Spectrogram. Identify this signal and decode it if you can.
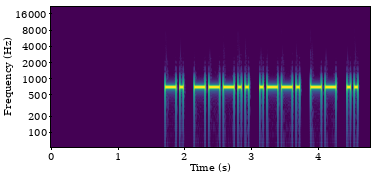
Morse code, heard as a keyed tone, about 22 wpm, 700 Hz. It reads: N8PMI
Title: USA Call Signs - 5 Characters - Repeated 3x - 22wpm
